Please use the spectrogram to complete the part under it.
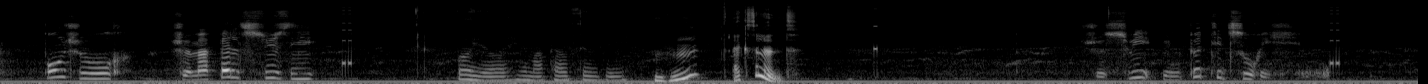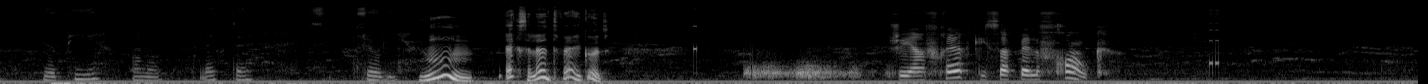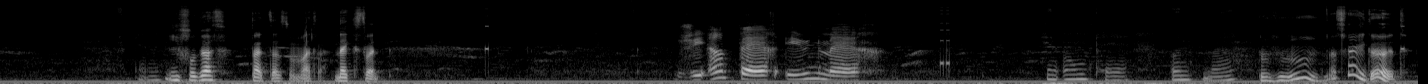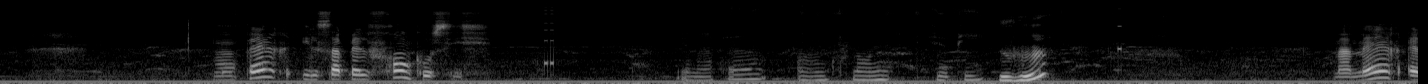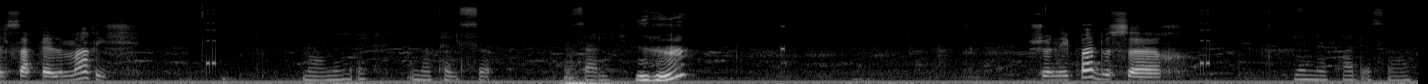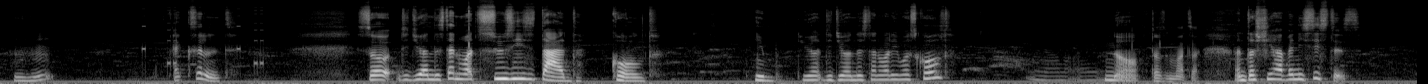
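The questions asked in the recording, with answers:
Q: So, did you understand what Susie's dad called him?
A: Franck

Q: And does she have any sisters?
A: No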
